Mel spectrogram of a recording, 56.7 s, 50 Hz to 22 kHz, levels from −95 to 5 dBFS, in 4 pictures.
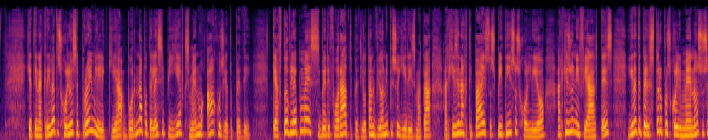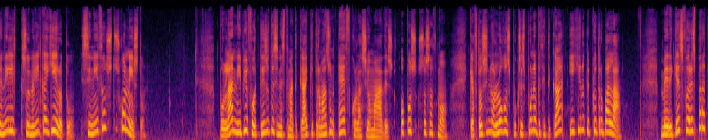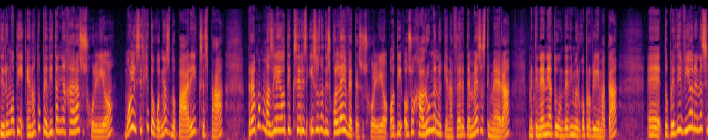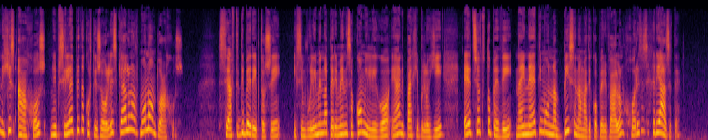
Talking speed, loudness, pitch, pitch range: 175 wpm, -18 LUFS, 245 Hz, 200-300 Hz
